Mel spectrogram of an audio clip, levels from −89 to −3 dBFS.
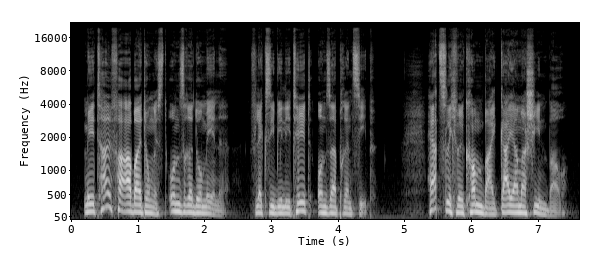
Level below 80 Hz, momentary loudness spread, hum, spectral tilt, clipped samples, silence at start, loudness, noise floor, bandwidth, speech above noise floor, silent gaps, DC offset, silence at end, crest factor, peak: -56 dBFS; 12 LU; none; -5 dB/octave; under 0.1%; 0.2 s; -23 LUFS; -60 dBFS; over 20 kHz; 37 dB; none; under 0.1%; 0.2 s; 18 dB; -6 dBFS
